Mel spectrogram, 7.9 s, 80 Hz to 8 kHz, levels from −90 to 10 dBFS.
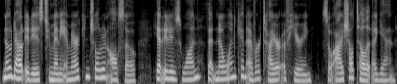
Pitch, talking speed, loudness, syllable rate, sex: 200 Hz, 205 wpm, -20 LUFS, 5.3 syllables/s, female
